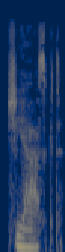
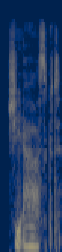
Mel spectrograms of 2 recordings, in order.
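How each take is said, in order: First: The tag line whispered too; whispered narration. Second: Said in the usual way. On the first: A narrator's reading. Narrator carrying the lovers' whisper. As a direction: keep the whisper through the tag.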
